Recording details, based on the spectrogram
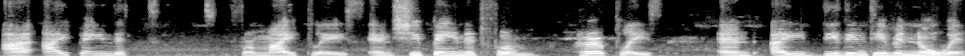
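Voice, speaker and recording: At a very slow pace, a woman talks with a fairly high pitch and ordinary pitch variation amid noticeable background noise. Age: 30s. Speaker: art therapist. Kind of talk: casual interview. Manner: halting.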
